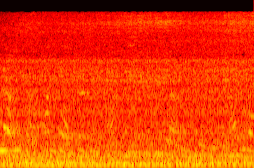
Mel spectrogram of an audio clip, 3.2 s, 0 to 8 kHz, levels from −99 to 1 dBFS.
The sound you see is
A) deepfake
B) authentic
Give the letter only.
B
